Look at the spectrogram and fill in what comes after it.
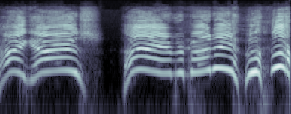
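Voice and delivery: squeaked out, pitched way up high. Speaker voices a cardboard cutout of someone absent, greeting everyone: Mickey Mouse voice. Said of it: "that's a Mickey Mouse".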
